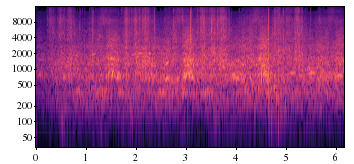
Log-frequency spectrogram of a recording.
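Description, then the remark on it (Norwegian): A huge crowd roars without pause in a sports stadium in Erbil, Iraq, as police and soldiers hold it back: a dense wall of shouting voices that stays loud throughout, swelling in a few brief surges of louder cries. “Det koker i folkehavet.”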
